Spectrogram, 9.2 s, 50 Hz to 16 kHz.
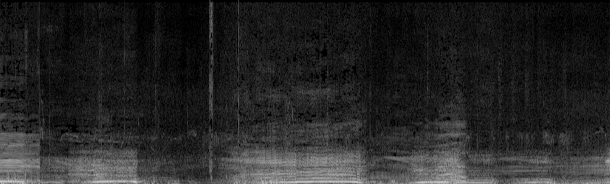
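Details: Calves, males and females, up for sale at a year-end cattle auction at the Sociedad Rural de Junín in December 2019; overlapping moos with rising then level tones, several animals calling in turn over a steady background murmur.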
